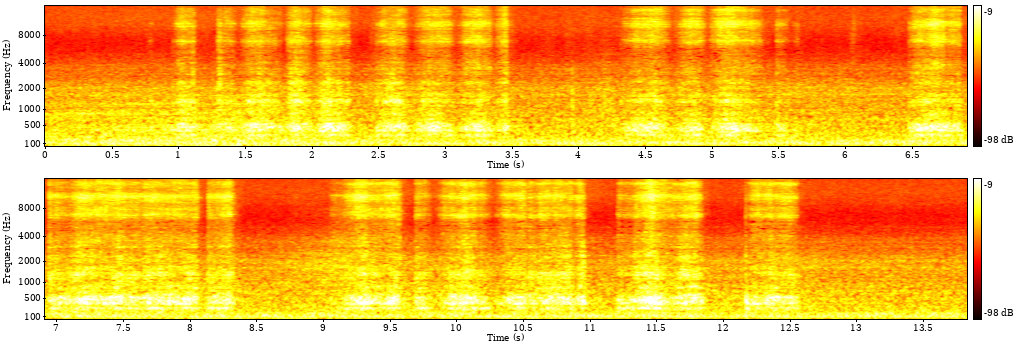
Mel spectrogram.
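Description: Pencil scratching across sketchbook paper while sketching, in about six bursts of quick back-and-forth strokes separated by short pauses.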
